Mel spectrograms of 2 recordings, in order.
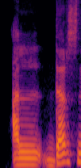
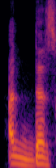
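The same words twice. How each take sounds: First: "अल दर्स" with the L sounded, marked as wrong; wrong pronunciation. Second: "अद दर्स" with the lam merged into a doubled D; correct assimilation. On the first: Teacher shows students the wrong form with lam. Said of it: "नहीं कहेंगे". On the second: Teacher gives students the correct sun-letter form. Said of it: "कहेंगे". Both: Shown as a demonstration.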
